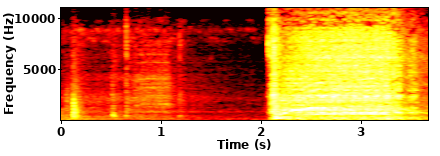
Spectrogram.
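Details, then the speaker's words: 1985 Shelby Charger at first fire after a new fuel pump, tank, fuel rail, plugs, wires, coil, cap and rotor: faint clicks, then a harsh, ragged roar that never evens out. Ignition timing is off. "Timing's off. Yep. Timing's definitely off."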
